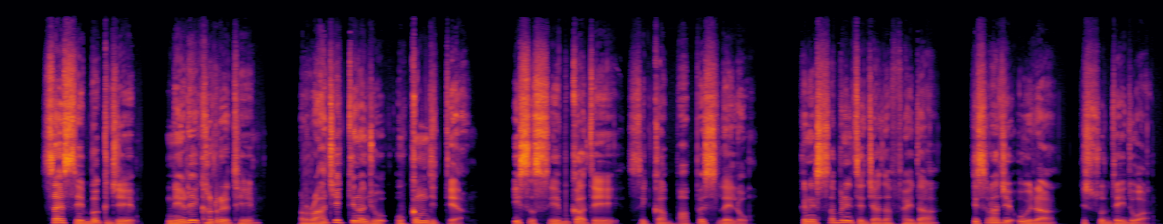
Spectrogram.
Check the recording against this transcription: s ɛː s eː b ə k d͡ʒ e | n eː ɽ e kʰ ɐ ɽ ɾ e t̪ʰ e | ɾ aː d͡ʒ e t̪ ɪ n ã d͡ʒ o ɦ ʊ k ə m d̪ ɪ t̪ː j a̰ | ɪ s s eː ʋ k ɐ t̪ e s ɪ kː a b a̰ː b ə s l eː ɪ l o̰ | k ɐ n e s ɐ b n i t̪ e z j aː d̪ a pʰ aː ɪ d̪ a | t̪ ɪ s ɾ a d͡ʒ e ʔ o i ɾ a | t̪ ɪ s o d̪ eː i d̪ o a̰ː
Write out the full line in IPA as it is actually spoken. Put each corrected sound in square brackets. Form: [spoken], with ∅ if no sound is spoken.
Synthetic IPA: s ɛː s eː b ə k d͡ʒ e | n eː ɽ e kʰ ɐ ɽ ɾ e t̪ʰ e | ɾ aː d͡ʒ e t̪ ɪ n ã d͡ʒ o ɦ ʊ k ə m d̪ ɪ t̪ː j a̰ | ɪ s s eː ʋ k [a] t̪ e s ɪ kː a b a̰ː [p] ə s l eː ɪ l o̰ | k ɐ n e s ɐ b n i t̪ e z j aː d̪ a pʰ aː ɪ d̪ a | t̪ ɪ s ɾ a d͡ʒ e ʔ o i ɾ a | t̪ ɪ s o d̪ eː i d̪ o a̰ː

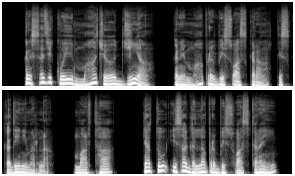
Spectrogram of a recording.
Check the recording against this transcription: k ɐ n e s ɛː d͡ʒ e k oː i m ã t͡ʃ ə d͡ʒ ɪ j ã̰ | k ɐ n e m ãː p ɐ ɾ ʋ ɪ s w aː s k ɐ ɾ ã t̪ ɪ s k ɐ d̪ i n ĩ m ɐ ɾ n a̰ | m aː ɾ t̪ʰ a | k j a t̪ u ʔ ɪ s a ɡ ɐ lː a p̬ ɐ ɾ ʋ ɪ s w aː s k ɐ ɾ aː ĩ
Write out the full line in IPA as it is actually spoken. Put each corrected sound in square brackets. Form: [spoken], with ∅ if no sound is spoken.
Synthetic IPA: k ɐ n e s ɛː d͡ʒ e k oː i m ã t͡ʃ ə d͡ʒ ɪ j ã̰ | k ɐ n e m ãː p ɐ ɾ ʋ ɪ s w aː s k ɐ ɾ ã t̪ ɪ s k ɐ d̪ i n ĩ m ɐ ɾ n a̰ | m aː ɾ t̪ʰ a | k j a t̪ u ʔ ɪ s a ɡ ɐ lː a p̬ ɐ ɾ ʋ ɪ s w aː s k ɐ ɾ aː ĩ

